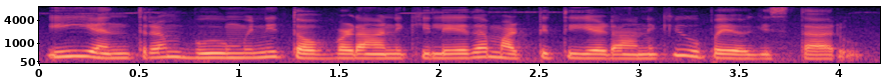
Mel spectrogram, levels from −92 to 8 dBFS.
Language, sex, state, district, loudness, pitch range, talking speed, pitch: Telugu, female, Telangana, Mahabubabad, -16 LUFS, 180-215 Hz, 115 wpm, 190 Hz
